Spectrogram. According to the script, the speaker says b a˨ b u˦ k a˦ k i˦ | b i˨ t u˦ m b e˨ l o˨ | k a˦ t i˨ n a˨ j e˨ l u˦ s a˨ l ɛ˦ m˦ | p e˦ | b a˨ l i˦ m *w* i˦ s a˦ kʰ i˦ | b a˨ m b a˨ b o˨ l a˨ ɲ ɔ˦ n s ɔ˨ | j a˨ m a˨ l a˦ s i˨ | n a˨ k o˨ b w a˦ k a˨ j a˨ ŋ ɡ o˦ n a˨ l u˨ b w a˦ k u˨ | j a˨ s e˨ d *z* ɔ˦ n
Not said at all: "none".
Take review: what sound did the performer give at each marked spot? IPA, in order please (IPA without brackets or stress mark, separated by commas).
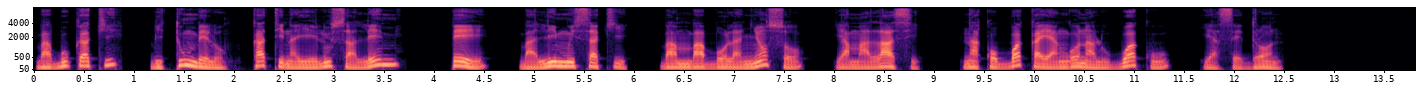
w, ʁ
